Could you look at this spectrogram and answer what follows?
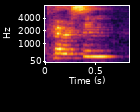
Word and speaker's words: person: person الاو هنا مش هنطقها طبعا، هنطقها شورت اي. person.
